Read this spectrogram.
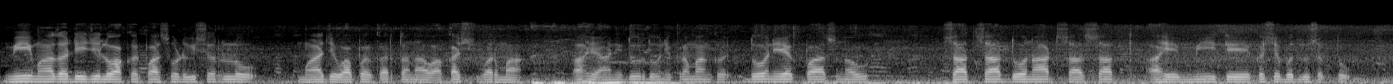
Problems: constant background noise, continuous background conversations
